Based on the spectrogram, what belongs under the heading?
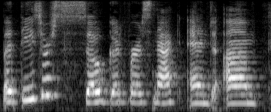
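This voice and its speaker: A young woman with a high, bright pitch and a lilt, chatting through her monthly favorites. She sounds a little under the weather, and she rambles with plenty of ums and likes. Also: a little slow. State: sick, voice a bit rough. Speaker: beauty vlogger. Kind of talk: casual rambling product review.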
